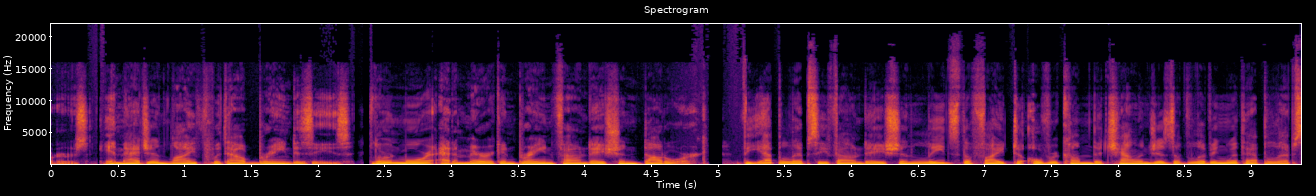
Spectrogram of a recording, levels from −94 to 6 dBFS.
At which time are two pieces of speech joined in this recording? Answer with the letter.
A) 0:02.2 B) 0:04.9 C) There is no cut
B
